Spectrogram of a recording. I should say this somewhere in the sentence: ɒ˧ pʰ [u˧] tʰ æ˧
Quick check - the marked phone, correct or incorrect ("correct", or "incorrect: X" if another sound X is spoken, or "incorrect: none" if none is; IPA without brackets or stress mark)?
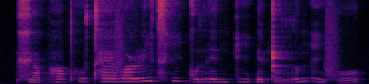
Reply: correct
